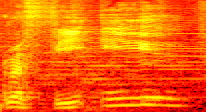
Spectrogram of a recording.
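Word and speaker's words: Grafaiai: the evolution of strudel graph III okay my friend calls it graffiti because like it's it's supposedly but like that doesn't how it's written it's graffiti or graphia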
